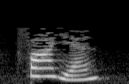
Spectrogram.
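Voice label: "发炎", Mandarin Chinese; hsk; chinese-flashcards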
